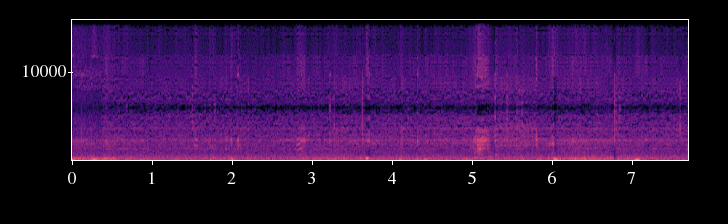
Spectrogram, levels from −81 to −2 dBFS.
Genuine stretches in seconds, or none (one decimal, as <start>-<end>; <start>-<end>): 0.0-7.7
